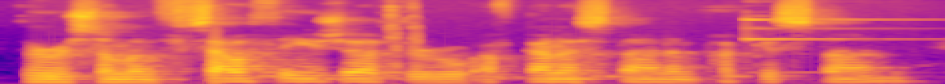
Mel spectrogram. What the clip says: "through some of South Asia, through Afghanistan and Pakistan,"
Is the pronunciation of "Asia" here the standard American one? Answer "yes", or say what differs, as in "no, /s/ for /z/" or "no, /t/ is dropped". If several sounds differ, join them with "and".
yes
